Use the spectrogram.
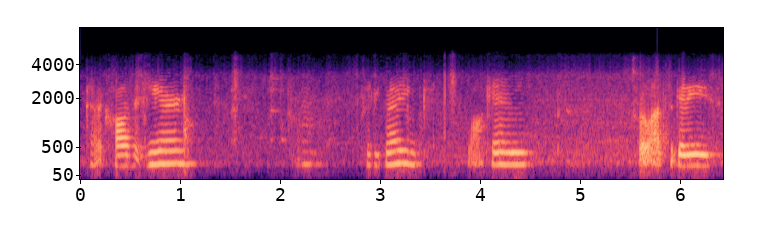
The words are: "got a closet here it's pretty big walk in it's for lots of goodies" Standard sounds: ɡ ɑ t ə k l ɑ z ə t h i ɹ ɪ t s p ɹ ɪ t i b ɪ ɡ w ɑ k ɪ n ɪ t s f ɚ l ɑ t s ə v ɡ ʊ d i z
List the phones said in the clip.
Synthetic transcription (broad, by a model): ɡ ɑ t ə k ɑ z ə t h i ɹ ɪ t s p ɹ ɪ t i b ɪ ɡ w ɑ k ɪ n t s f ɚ l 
